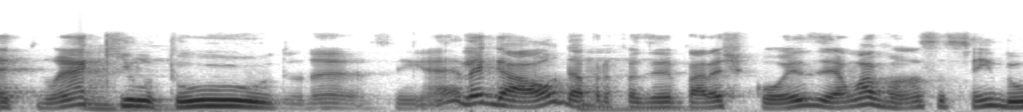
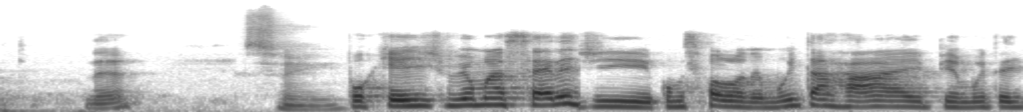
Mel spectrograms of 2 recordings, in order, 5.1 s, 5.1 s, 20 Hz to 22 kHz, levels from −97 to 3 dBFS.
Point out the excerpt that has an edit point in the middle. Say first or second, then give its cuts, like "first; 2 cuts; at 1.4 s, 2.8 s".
second; 2 cuts; at 1.2 s, 2.9 s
